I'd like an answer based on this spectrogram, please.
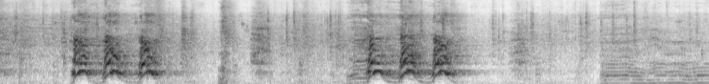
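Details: Foreign-breed house dogs bark in two quick bursts of roughly three sharp, rough woofs each, separated by quieter background noise. A steady humming tone follows at the end.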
